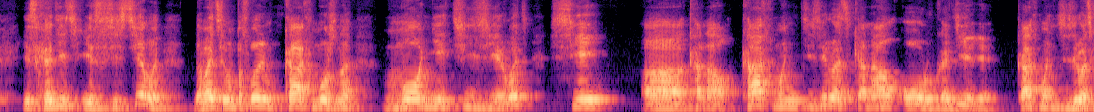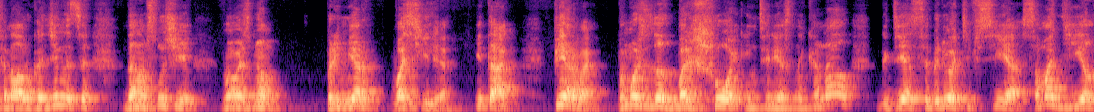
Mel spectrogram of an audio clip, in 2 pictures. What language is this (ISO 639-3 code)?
rus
